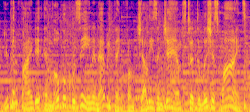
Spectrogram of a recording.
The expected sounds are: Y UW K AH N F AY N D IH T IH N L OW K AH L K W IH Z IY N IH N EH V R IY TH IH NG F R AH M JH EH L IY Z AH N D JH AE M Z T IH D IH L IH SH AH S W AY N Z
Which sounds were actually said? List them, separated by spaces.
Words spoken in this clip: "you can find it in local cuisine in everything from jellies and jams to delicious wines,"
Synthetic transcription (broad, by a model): Y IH K AH N F AY N D IH T IH N L OW K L K W IH Z IY N IH N EH V R IY TH IH NG F R AH M JH EH L IY Z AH N JH AE M Z T IH D IH L IH SH AH S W AY N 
